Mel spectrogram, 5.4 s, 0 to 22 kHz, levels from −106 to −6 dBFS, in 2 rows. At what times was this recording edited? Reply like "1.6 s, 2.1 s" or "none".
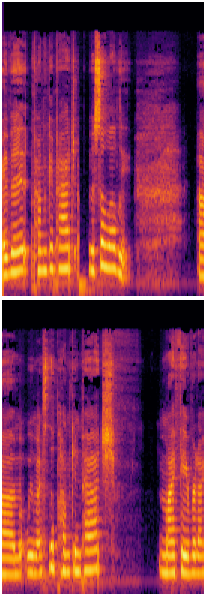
1.0 s, 2.4 s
